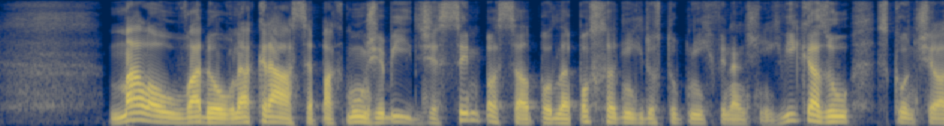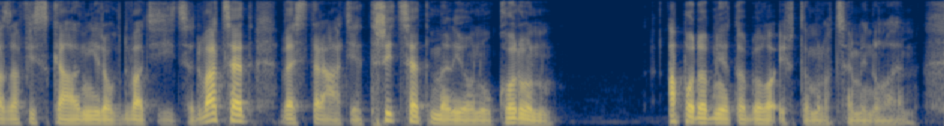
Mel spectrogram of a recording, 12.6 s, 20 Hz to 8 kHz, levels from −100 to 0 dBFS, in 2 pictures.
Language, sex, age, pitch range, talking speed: Czech, male, 30-49, 105-150 Hz, 155 wpm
